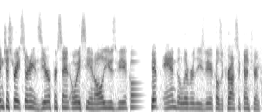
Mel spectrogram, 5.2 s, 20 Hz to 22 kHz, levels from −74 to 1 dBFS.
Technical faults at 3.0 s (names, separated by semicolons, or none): long network dropout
